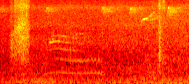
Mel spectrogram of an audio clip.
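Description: A small cat at Wat Chan Sen, an old Thai temple and museum, gives a soft, drawn-out meow amid a steady outdoor hum and brief bursts of noise.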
